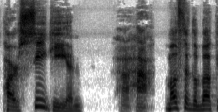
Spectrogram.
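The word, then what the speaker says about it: Parseghian: in December of 2023 now forgive my pronunciation I think it's paran's Wildcats devoted to northwestern's football coach aop passan and the on in 62 season yes it's a pronounced Parian aha most of the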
